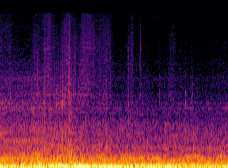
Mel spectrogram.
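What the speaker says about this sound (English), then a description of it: "We're just going to drive back through again." A car drives through a shared street, its engine and road noise forming a steady, close rumble throughout with no voices.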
